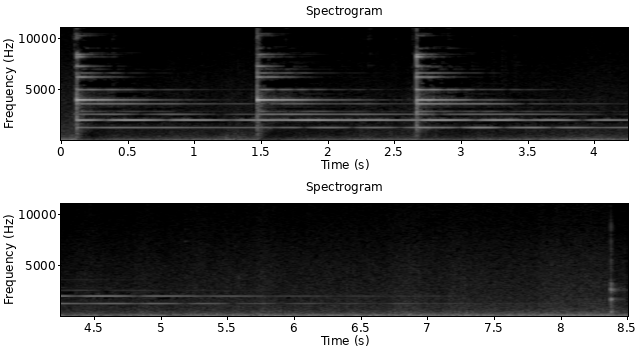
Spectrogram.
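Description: A small bell struck three times, a little over a second apart, each stroke ringing on with a clear high tone that fades out over several seconds.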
